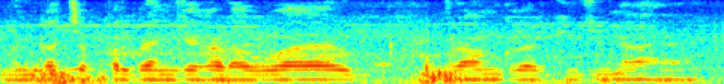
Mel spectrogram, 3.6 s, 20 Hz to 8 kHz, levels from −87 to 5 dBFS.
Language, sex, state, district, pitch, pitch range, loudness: Hindi, male, Haryana, Jhajjar, 135 Hz, 135-140 Hz, -17 LUFS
